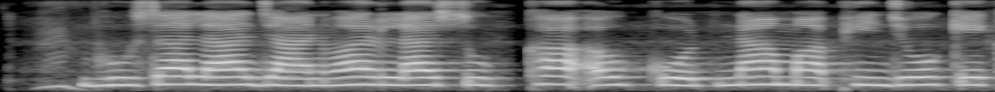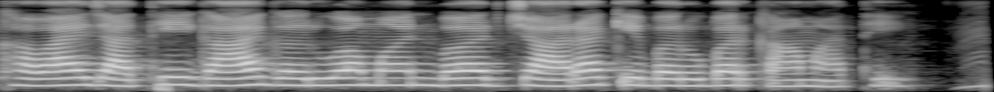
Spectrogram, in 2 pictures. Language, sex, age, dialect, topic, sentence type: Chhattisgarhi, female, 60-100, Western/Budati/Khatahi, agriculture, statement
